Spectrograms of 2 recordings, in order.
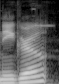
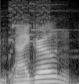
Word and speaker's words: Nigro: Rodrigo his name is Dan negro or Nigro it's as awkward as it sounds okay it's spelled that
